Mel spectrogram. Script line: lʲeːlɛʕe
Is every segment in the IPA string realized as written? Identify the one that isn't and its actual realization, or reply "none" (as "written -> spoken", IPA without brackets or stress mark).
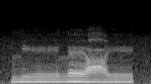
none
